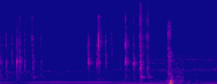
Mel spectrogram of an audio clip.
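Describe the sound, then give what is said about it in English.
Rapid, uneven clacking of keys on a computer keyboard as someone types a word letter by letter with caps lock on, with a slightly heavier thump near the end. No voices are heard. “No, still in caps, keyboard, I will shiv you.”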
